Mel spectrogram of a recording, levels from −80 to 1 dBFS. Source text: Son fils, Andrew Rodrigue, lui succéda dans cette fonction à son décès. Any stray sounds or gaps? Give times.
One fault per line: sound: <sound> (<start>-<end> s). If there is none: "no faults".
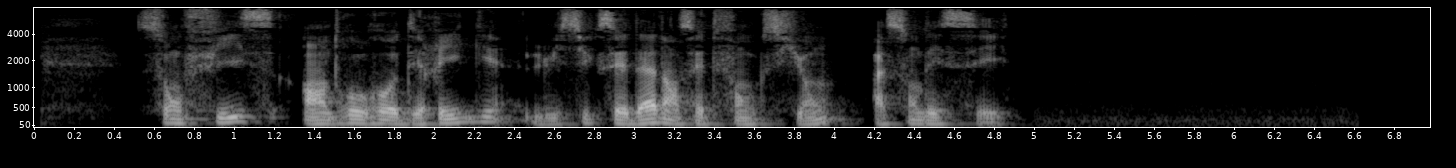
no faults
